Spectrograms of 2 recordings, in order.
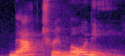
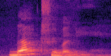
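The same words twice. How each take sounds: First: The o is a full vowel, American style. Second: The o is reduced to schwa, British style. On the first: "if you're using an American accent" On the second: "the O would change into a schwa sound"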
